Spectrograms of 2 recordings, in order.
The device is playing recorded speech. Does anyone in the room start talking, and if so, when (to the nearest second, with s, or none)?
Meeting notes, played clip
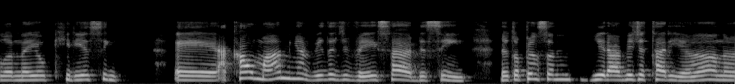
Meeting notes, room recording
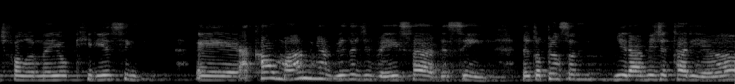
none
